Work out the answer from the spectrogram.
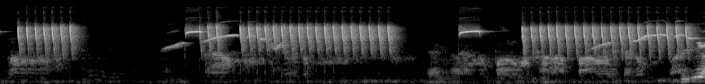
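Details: Caged bar-winged prinia (ciblek bren) used as a training master for young birds. Bursts of fast high buzzy trill are broken by slurred whistles, with softer lower sounds and possible voices in the background.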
